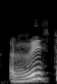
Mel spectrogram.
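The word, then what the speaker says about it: wrist: आर आई एस टी, रिस्ट मत बना देना, क्योंकि रिस्ट सुनते तो हो लेकिन उसकी स्पेलिंग डब्ल्यू से शुरू होती है।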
